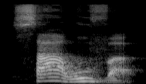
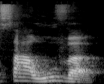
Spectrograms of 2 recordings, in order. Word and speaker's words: saúva: Do outro lado, nós temos saúva e doído, também palavras que têm hiato. Nesse caso, o U formando hiato, sendo a sílaba sozinha e sendo a sílaba mais forte, né, a tônica, e doído também temos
